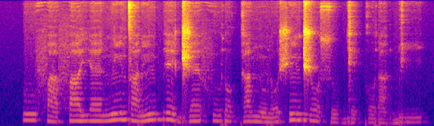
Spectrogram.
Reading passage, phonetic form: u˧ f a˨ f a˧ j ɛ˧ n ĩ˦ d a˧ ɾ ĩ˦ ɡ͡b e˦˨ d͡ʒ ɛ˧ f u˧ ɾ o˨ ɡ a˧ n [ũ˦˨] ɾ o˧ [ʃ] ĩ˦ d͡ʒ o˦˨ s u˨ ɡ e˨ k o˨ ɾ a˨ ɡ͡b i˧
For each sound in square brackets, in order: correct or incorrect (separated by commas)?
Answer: incorrect, correct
